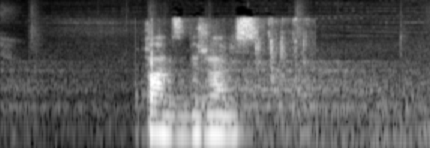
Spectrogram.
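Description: Magic spells crackle and burst with a loud boom.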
